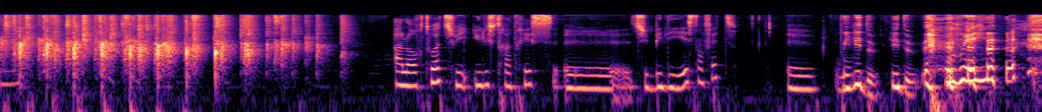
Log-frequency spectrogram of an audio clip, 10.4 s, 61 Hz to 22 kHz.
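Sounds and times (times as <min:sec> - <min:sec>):
small crowd applauding at a radiothon: 0:00.0 - 0:03.5
speech: 0:04.0 - 0:10.4
laughter: 0:09.2 - 0:10.4.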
